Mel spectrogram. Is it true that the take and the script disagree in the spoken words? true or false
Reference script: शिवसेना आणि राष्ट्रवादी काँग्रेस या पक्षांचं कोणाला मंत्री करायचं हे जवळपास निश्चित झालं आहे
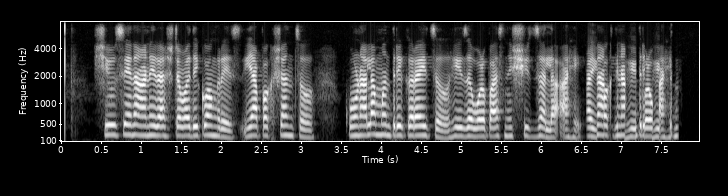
true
